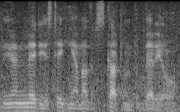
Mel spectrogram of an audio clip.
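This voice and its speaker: A cool British gentleman detective, quick and rather low, with lively inflection. He is clipped, dry and astute, in 1940s film style over a noisy train rumble. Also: vocal fry. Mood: cool, discreet. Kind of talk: 1940s mystery film acting.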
